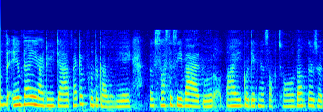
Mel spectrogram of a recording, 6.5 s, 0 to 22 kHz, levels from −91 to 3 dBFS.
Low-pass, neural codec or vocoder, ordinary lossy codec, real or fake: none; codec, 16 kHz, 1.1 kbps, Voila-Tokenizer; none; fake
